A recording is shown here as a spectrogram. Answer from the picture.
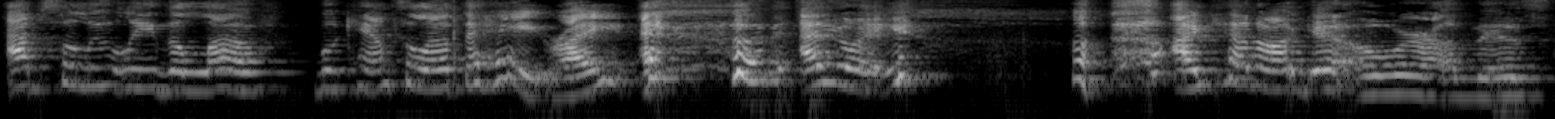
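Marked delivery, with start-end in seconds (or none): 3.2-4.0 bright laugh. Real, not acted. Laughs after joke.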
